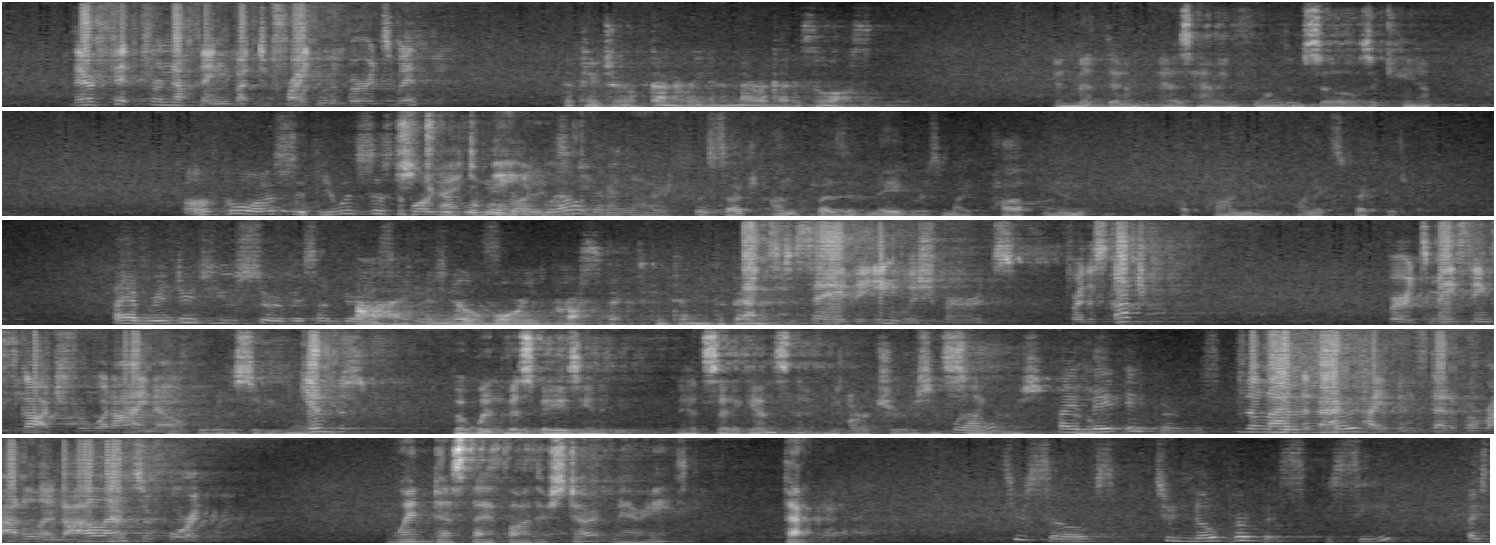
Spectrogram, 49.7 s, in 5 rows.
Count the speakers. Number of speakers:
7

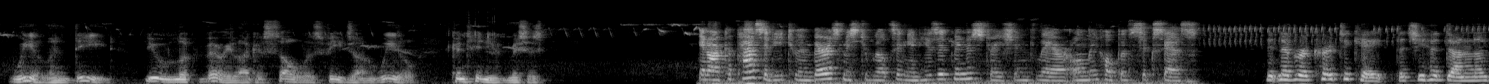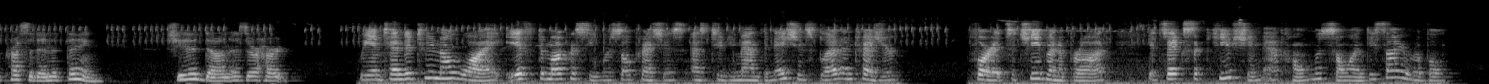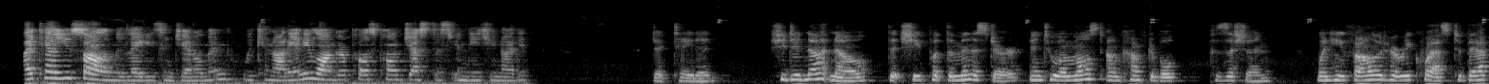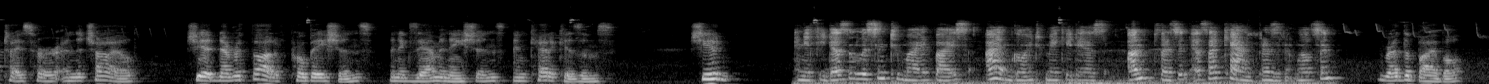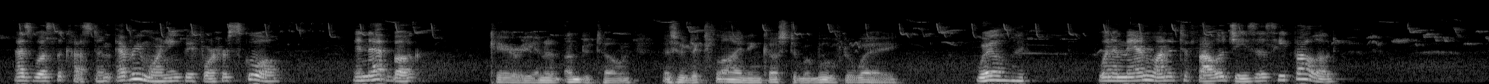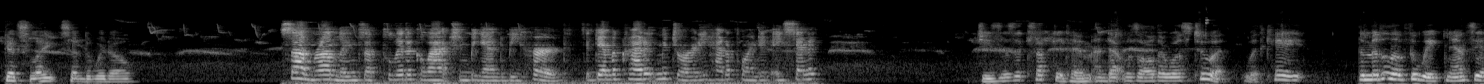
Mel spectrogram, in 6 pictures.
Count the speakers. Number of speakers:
3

